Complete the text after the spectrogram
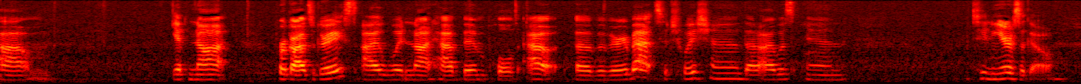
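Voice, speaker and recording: This soft-spoken voice moves at a fairly slow pace with fairly even intonation. Long, frequent pauses break up the speech. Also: woman, medium pitch for a woman. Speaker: vlogger. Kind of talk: personal vlog testimony. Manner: halting.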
